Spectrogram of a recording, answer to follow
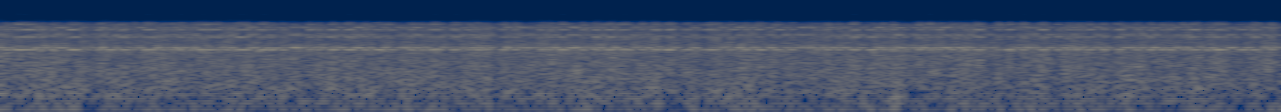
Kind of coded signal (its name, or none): two-tone teleprinter signal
